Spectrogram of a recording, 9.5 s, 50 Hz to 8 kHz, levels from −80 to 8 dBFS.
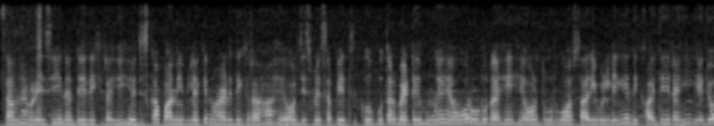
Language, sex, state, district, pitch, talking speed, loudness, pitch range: Hindi, female, Haryana, Rohtak, 235 Hz, 225 wpm, -18 LUFS, 230-250 Hz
